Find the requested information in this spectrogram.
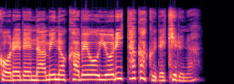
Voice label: levelup ja; Cookie Run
